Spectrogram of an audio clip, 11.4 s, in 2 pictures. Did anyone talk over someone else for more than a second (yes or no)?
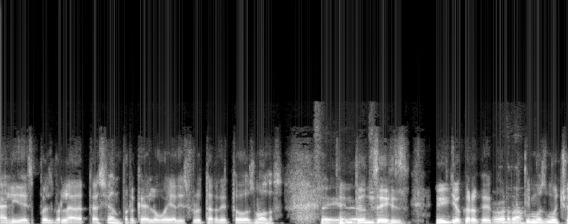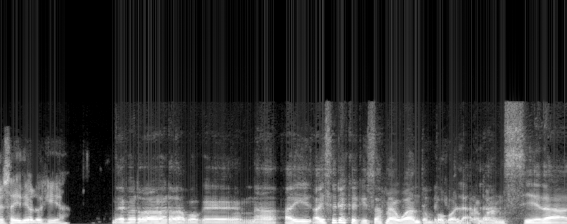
no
